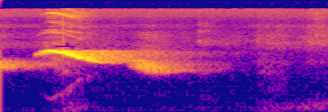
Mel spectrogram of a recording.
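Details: Green-winged saltator in the morning giving a single loud whistled note that rises sharply, then slurs down and fades after about half a second, on an otherwise quiet background.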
